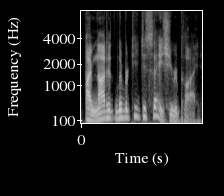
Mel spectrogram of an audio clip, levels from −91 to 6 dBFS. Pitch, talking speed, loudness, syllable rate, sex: 115 Hz, 195 wpm, -23 LUFS, 5.0 syllables/s, male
